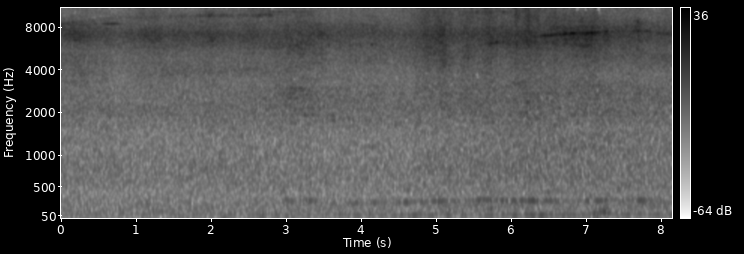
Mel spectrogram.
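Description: Steady urban road traffic noise, with an engine hum coming in about three seconds in and the overall sound growing a little louder toward the end.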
